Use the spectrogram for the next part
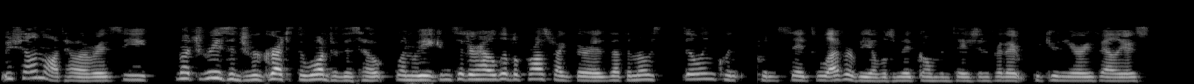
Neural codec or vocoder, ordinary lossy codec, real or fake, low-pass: none; MP3, 24 kbps; real; 7.2 kHz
